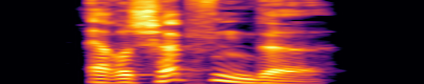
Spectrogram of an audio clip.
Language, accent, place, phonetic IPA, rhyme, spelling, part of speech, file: German, Germany, Berlin, [ɛɐ̯ˈʃœp͡fn̩də], -œp͡fn̩də, erschöpfende, adjective, De-erschöpfende.ogg
- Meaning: inflection of erschöpfend: 1. strong/mixed nominative/accusative feminine singular 2. strong nominative/accusative plural 3. weak nominative all-gender singular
